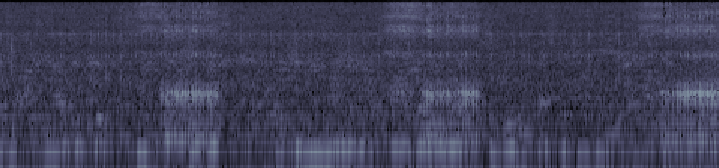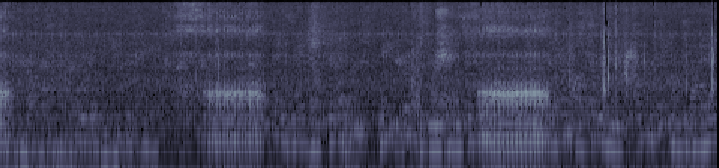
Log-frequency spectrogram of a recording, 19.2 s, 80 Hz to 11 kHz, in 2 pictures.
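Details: Pug snoring: regular rasping snores about every 3.5 seconds, about 17 breaths a minute, with noisy breathing between them; snoring in a flat-faced dog.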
